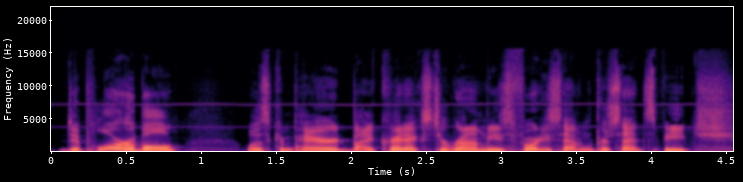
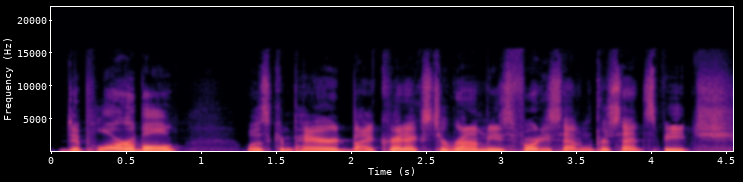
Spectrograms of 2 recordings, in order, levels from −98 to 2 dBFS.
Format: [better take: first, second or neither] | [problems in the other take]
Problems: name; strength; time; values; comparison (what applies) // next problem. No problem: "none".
second | high-pitched whine; faint; throughout; 7 kHz, 35 dB below the speech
